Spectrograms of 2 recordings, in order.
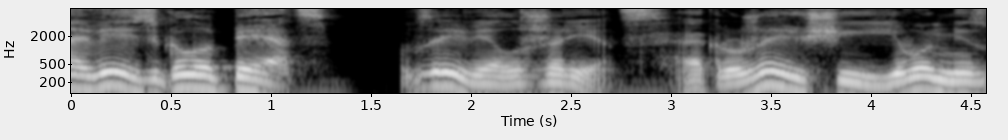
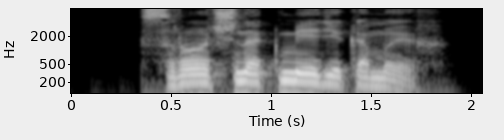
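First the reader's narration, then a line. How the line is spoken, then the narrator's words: Barking shout. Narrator (Russian): рявкнул Сергей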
